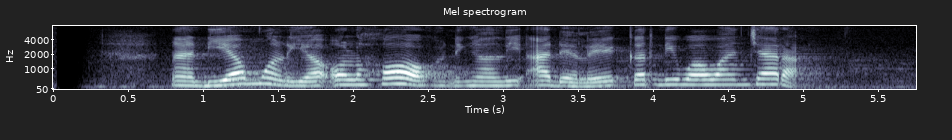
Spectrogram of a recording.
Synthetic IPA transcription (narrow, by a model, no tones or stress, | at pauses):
nadiamɔliaʔɔlhɔkniŋaliʔadelɛkɨrdiwawaɲt͡ʃaɾa̰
